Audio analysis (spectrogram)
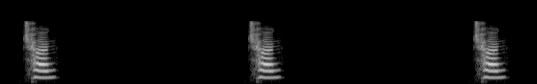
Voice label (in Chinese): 窗, Cantonese; Traditional Chinese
